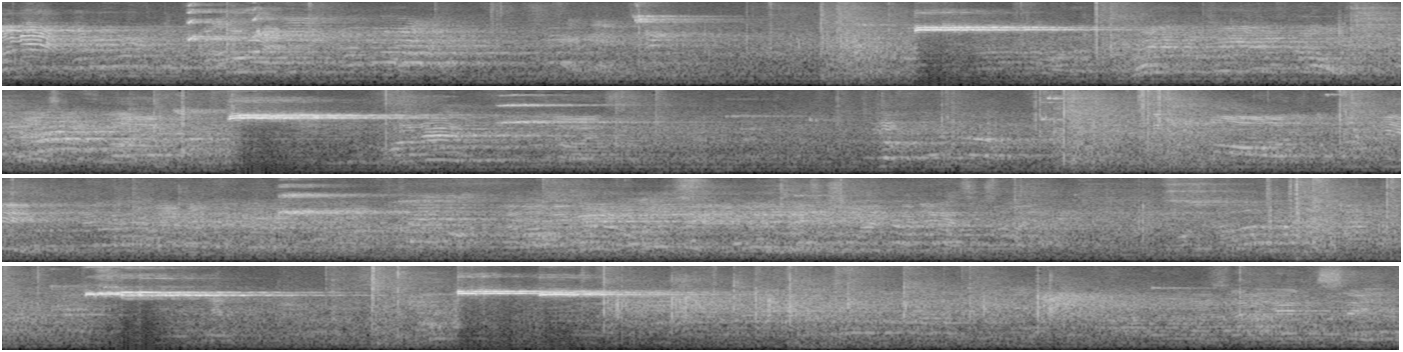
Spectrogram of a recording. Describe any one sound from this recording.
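Many young women shout and call out across a large echoing hall.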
